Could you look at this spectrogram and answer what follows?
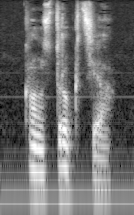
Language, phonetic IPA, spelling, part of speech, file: Polish, [kɔ̃w̃ˈstrukt͡sʲja], konstrukcja, noun, Pl-konstrukcja.ogg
